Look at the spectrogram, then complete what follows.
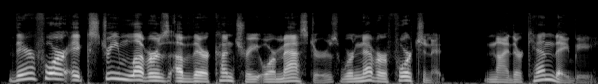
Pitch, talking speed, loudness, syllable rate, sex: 155 Hz, 150 wpm, -19 LUFS, 5.3 syllables/s, male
